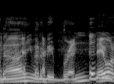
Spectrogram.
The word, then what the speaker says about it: Brendan: No, I've heard of Brendan's like den.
